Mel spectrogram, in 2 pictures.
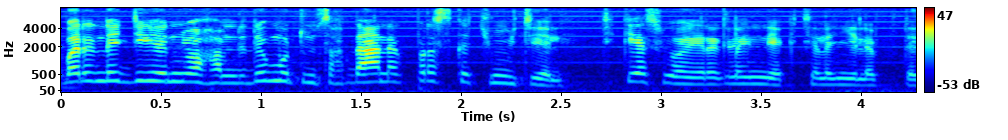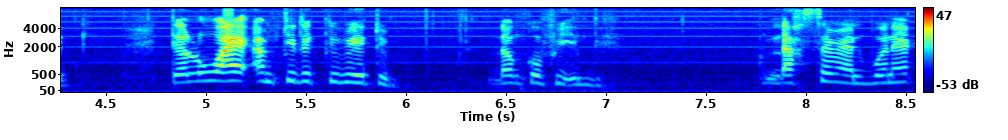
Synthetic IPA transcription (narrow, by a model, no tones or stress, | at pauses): bɐɾindɐɟihenɲɔːxɐmdidemotumsɐxdaːnɛk̚pɾɛskɐt͡ʃimiteːlici̥kɛːsjɔːjiɾɛɡlɐɲnɛkːcilɐɲilɛp̚idɐɡi̥ | tɛluwaːjiʔɐmt͡ʃidəkːibeːtum | dɐŋkofiindi | ndɐxsɛmɛnbunɛk̚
